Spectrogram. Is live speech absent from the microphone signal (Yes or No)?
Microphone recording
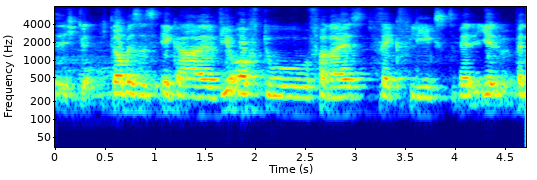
Yes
